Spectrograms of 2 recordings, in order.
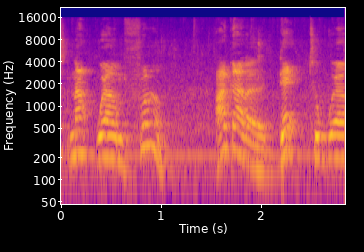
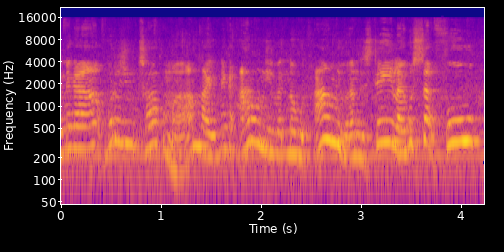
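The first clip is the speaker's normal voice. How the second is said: confused pushback; 6 semitones higher, faster than usual. Retold or imitated.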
